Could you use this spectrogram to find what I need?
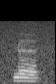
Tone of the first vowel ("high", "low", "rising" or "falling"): low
